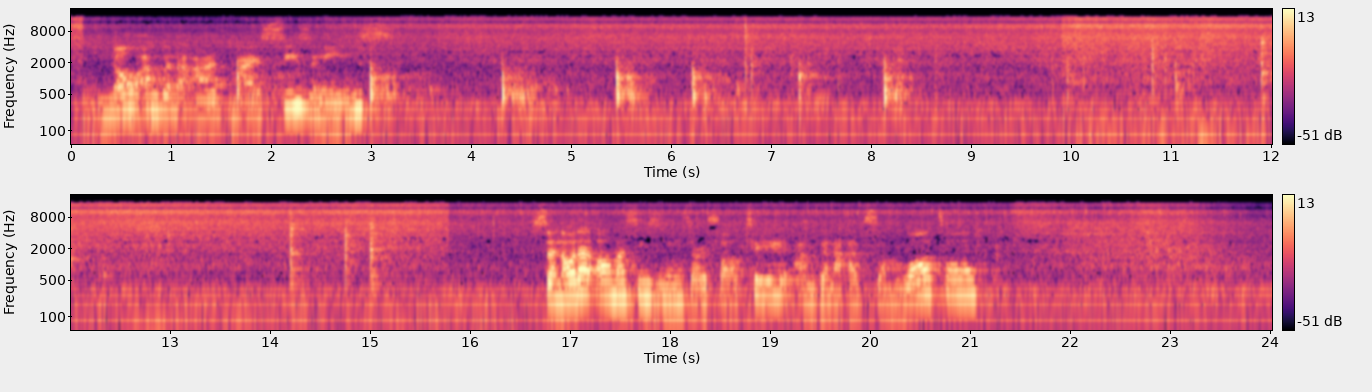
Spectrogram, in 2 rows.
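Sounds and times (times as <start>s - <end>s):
food sizzling in pan: 0.0s - 24.0s
metal spoon knocking on board: 4.3s - 4.7s, 5.4s - 6.5s.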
